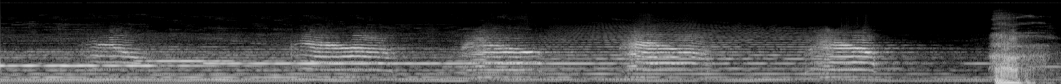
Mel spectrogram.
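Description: A black female cat meows five times, each a drawn-out, wavering call at a steady pace over a constant musical drone. A brief harsh burst of sound comes at the end.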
